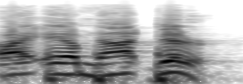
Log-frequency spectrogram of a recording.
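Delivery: acted, very loud, slow, edgy delivery. Quoting people who deny being bitter, in a mock-edgy 'not bitter' voice. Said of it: "with a nice edgy voice".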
